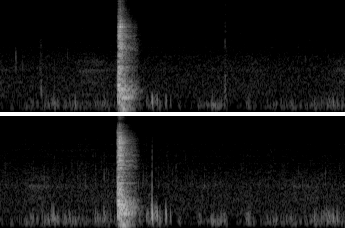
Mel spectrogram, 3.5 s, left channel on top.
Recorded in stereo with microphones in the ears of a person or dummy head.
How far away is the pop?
About 2.5 m.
